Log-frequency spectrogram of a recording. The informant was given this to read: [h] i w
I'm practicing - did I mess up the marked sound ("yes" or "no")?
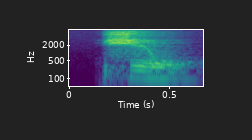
yes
